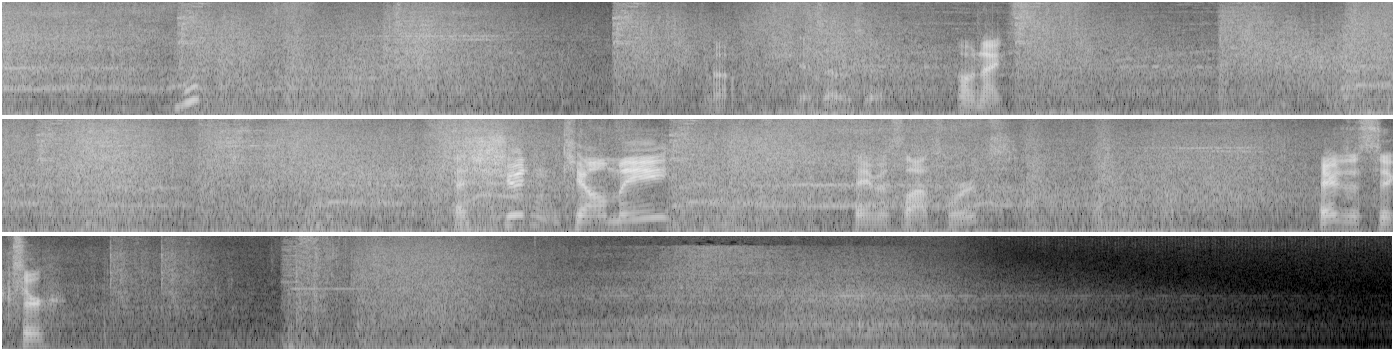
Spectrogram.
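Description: Loud fighting sounds clash and roar.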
